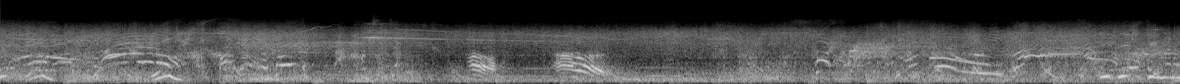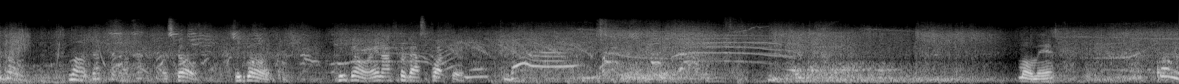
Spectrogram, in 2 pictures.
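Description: Game fighters yell and shout during a fight.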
